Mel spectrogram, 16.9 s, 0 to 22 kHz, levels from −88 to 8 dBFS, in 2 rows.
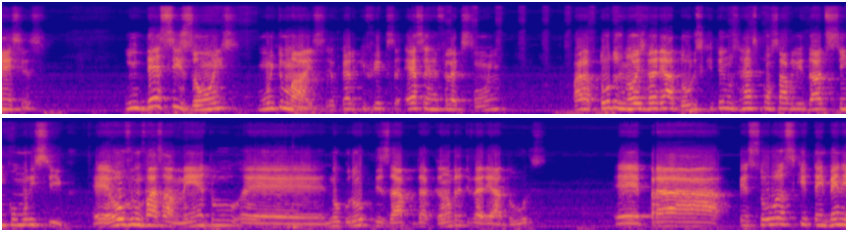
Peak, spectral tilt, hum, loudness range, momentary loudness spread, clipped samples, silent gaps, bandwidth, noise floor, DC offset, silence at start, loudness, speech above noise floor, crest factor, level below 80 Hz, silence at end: -4 dBFS; -3.5 dB/octave; none; 4 LU; 13 LU; under 0.1%; none; 19.5 kHz; -55 dBFS; under 0.1%; 0 s; -22 LUFS; 31 dB; 20 dB; -54 dBFS; 0 s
